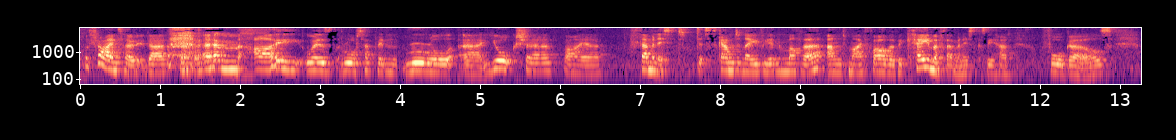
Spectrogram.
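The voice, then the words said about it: Northern English Yorkshire accent. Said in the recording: “I'm a northerner, as you can probably tell from the twang.”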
